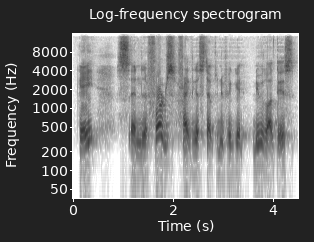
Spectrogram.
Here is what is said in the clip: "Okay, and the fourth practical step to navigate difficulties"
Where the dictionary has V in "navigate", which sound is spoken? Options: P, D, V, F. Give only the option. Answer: F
